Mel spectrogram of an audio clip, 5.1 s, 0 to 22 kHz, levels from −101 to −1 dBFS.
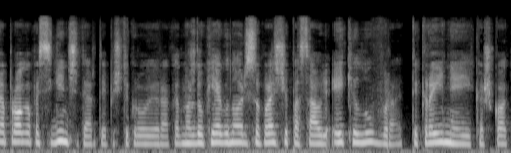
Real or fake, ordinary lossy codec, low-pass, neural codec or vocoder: fake; AAC, 48 kbps; 14.4 kHz; codec, 44.1 kHz, 7.8 kbps, Pupu-Codec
